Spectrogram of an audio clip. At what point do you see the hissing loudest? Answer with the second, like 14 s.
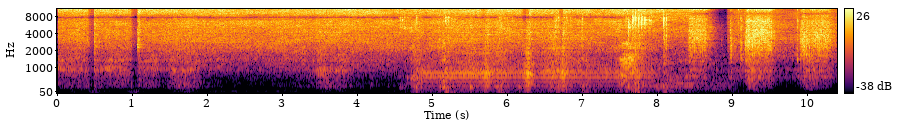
6 s.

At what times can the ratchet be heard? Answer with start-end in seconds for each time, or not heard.
4.5-10.3.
